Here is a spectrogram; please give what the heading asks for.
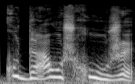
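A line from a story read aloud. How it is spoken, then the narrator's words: Woman shouting. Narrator (Russian): закричала ведунья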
